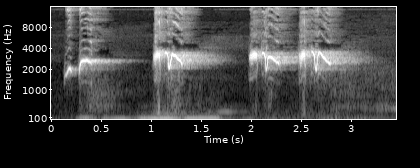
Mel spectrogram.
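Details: Sooty-headed bulbul, hand-raised, singing a rising whistle followed by two phrases of bright whistles with quick dipping slurs; a low rumbling noise under the first half.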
